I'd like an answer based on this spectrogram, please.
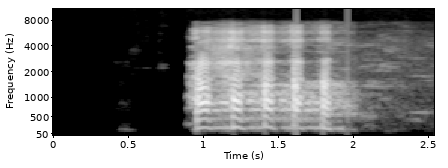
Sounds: Laughter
